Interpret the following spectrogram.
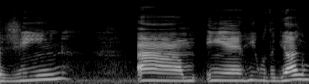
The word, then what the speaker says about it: Jean: not mispronouncing his name it looks like it's pronounced about them either John or Jean and he was a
